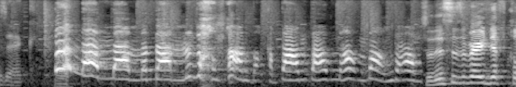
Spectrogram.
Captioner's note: crazy noises made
